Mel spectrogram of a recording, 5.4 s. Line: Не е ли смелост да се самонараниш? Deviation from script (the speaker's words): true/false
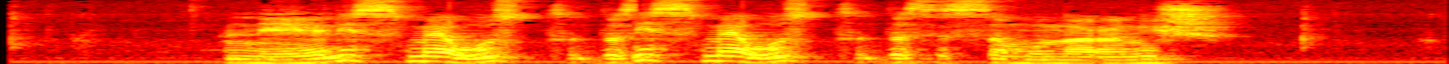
true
